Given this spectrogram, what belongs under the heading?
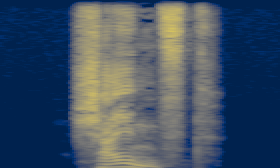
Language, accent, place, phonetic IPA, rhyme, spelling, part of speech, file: German, Germany, Berlin, [ʃaɪ̯nst], -aɪ̯nst, scheinst, verb, De-scheinst.ogg
- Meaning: second-person singular present of scheinen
